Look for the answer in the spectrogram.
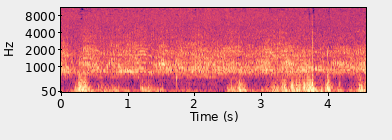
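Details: Many sandhill cranes at Muleshoe Wildlife Refuge in Texas keep up a loud, blended chorus of rattling bugle calls, with recurring low wind buffeting beneath.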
